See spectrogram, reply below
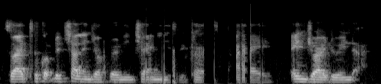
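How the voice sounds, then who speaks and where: A man's voice: lowish voice, level tone, a little fast, slight background noise, rough recording. A Jamaican man, a Chinese teacher, explaining things to a group on a video call and often checking in with "right?". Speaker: guest presenter, Chinese teacher. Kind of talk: online presentation to a group.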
